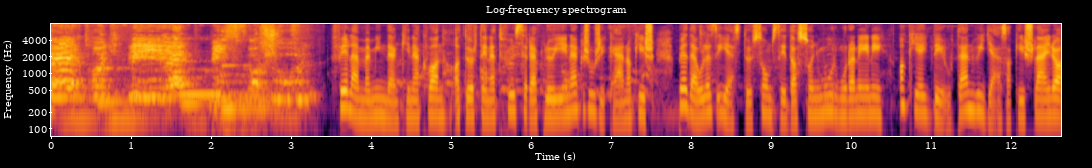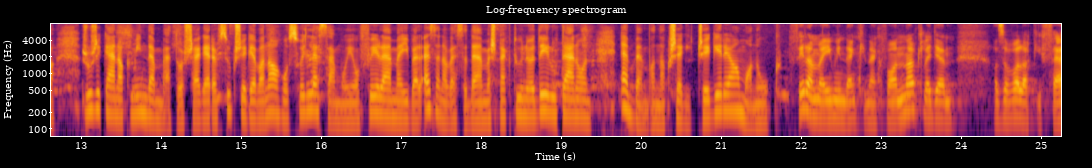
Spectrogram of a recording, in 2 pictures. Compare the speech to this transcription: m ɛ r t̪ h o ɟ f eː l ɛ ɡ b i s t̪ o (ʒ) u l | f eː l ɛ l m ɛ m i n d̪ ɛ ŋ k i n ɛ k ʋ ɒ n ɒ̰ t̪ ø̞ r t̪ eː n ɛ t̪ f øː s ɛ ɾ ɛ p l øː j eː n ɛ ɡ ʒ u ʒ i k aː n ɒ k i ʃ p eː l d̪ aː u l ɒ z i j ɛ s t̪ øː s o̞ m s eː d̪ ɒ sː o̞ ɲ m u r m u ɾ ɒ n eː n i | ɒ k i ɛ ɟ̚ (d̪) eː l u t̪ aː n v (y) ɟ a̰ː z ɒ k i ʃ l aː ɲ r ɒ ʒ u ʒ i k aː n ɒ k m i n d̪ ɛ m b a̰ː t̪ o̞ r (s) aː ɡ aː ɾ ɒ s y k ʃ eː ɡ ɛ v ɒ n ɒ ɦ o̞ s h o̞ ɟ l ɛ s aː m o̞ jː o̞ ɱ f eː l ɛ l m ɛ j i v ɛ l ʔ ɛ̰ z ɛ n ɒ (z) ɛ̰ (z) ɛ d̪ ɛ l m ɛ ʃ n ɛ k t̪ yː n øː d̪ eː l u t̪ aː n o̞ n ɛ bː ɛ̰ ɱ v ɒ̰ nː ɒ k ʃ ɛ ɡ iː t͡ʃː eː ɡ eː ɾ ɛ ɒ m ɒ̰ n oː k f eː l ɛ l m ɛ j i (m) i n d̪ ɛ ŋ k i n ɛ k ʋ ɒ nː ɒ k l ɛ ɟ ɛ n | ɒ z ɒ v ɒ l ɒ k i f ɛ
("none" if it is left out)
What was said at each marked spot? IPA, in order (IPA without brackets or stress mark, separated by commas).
ʃ, d̪, i, ʃ, v, s, m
